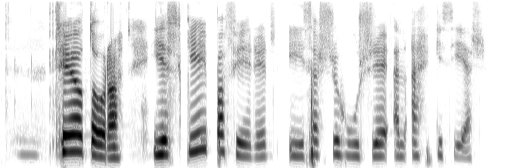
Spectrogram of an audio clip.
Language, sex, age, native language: Icelandic, female, 12, Icelandic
